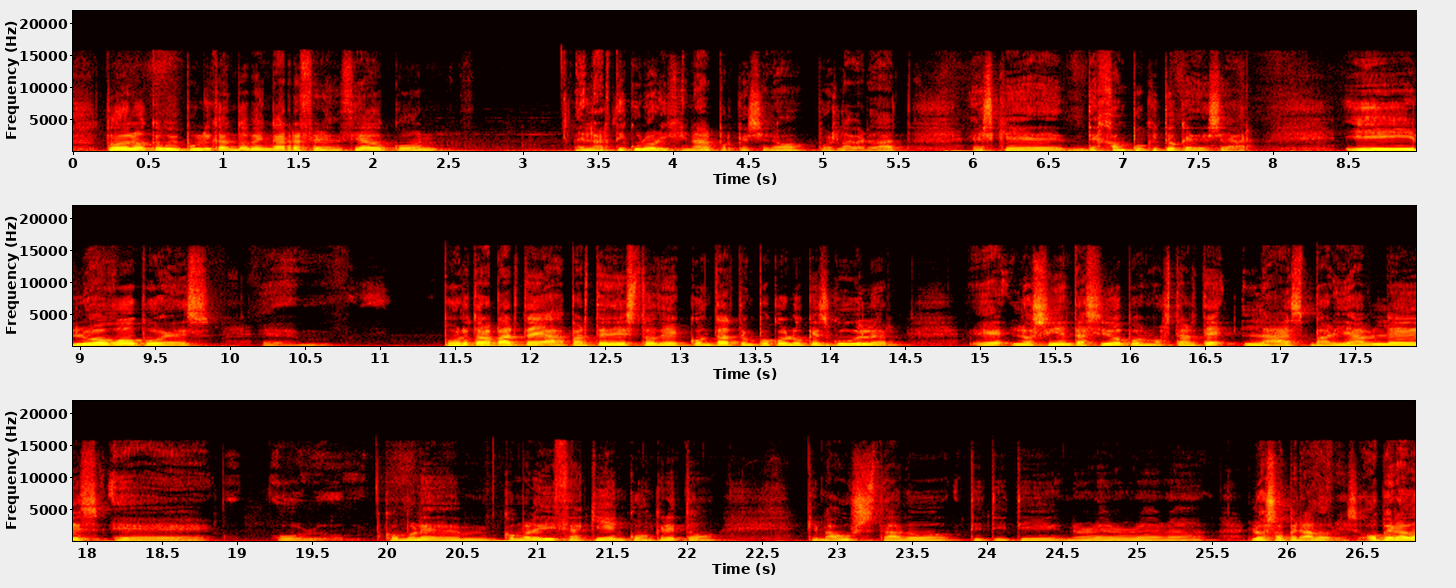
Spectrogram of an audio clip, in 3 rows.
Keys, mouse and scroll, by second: 21.3-24.0 scroll up 1, 24.0-24.6 scroll up 1, 24.6-26.8 scroll down 1.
